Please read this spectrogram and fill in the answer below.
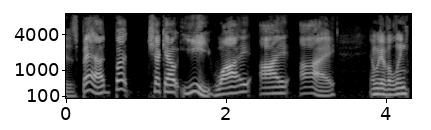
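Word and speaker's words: Yii: Or I think it's pronounced Yi. It's Y-I-I.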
